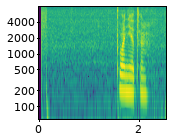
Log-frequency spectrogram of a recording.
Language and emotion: Russian, neutral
